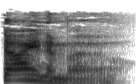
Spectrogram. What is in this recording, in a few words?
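"dynamo", British English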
